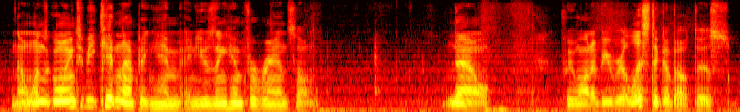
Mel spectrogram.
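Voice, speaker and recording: A man's voice: mid-range voice, vocal fry, a little mellow, no echo, recorded from a distance. A man hosting a reaction video, commenting casually in a skeptical, matter-of-fact way.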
